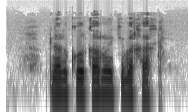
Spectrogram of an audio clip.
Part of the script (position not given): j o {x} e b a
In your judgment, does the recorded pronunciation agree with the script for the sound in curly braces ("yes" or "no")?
no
